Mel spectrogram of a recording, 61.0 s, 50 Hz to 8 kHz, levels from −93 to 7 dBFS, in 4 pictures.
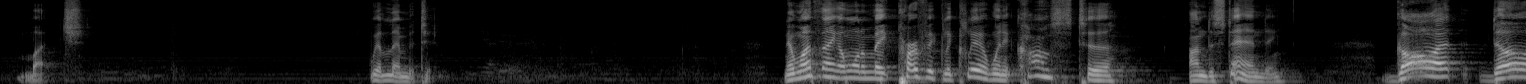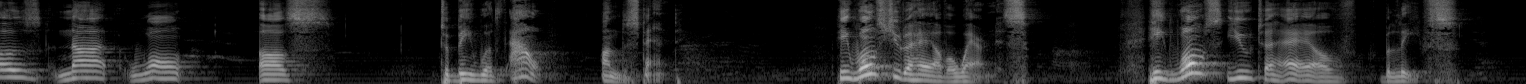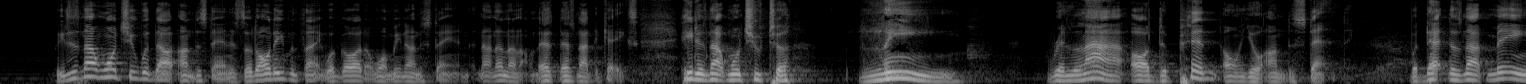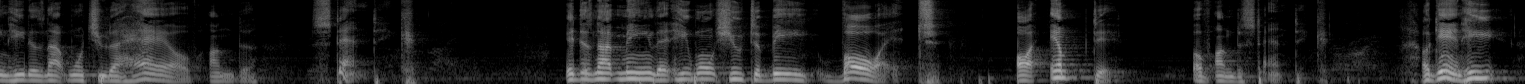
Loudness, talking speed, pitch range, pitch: -34 LUFS, 105 wpm, 110-175 Hz, 140 Hz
